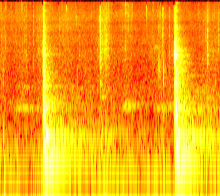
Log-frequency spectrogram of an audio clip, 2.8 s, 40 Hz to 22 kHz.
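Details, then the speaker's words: Motostandard/Gutbrod 1010 garden tractor, clutch worked by hand: two sharp clunks about a second and a half apart with a springy ring; knocking in the clutch, still to be investigated. "almost like a knocking sound you can hear so that'll need to be investigated"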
